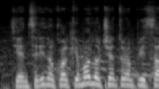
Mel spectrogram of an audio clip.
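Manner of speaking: ordinary talk, nothing marked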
